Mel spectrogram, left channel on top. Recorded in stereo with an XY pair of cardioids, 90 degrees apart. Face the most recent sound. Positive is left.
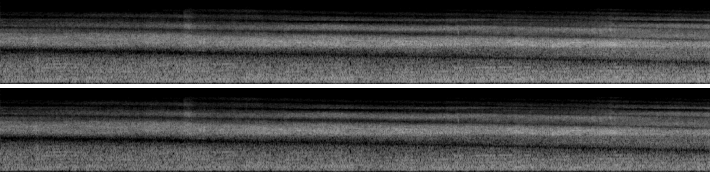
turn(degrees=30)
